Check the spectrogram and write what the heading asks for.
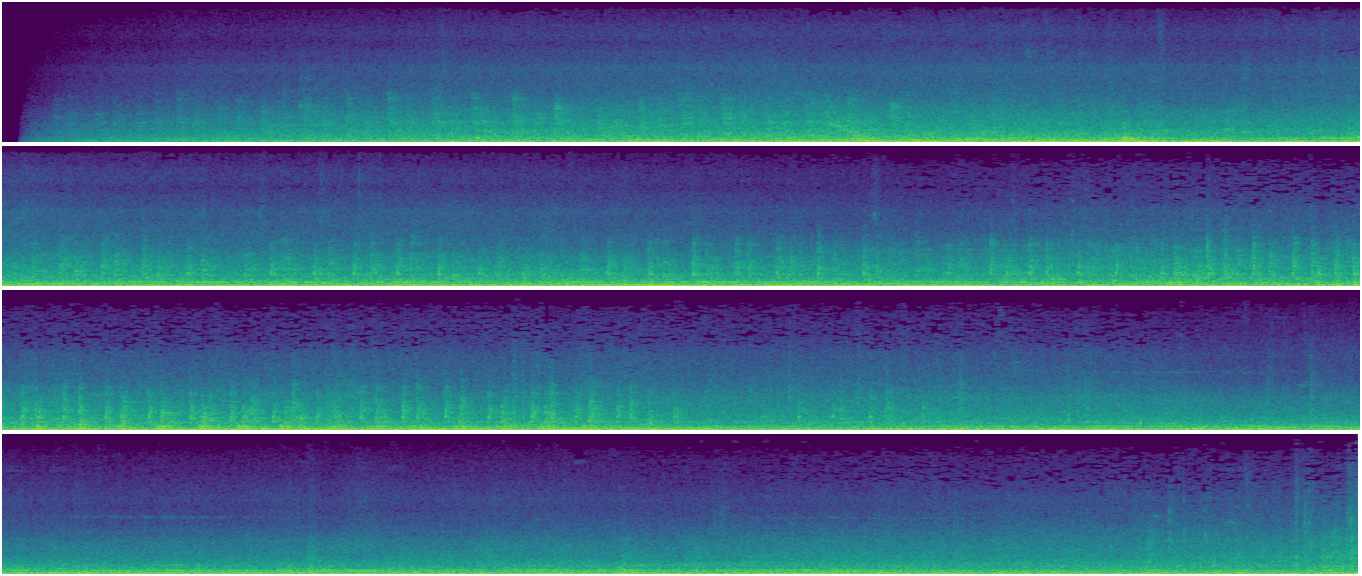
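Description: Log flume ride heard from inside a boat: a steady mix of running water and machinery hum with rattling, fading in over the first couple of seconds.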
